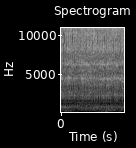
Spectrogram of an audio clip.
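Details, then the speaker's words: Kia Sephia/Timor DOHC fuel-injected engine idling with CO potentiometer turned below its lowest point: thin, wavering idle sagging and surging every second or so, sounding fuel-starved; lean idle, fixed by raising CO pot until normal. "suara mesin ini seperti kekurangan bahan bakar ya teman-teman ya. berarti ini sudah lebih kecil dari titik terendah."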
